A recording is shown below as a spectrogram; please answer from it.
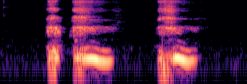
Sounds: Throat clearing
